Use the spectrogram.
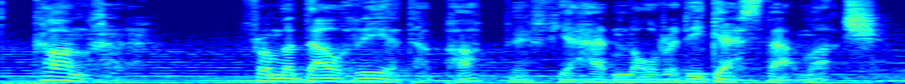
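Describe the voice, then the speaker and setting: A gruff, put-on character voice moves at a moderate pace over loud background music. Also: man, very deep, low pitch for a man. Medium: video game. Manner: gruff, blunt, profane.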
